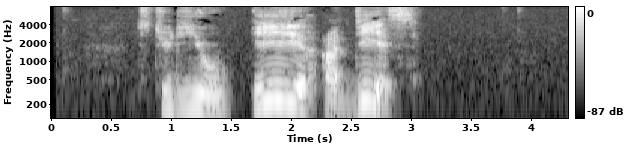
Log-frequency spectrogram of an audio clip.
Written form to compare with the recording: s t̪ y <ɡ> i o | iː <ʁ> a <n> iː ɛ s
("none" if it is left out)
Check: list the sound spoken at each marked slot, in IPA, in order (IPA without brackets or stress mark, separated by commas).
d, ʁ, d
